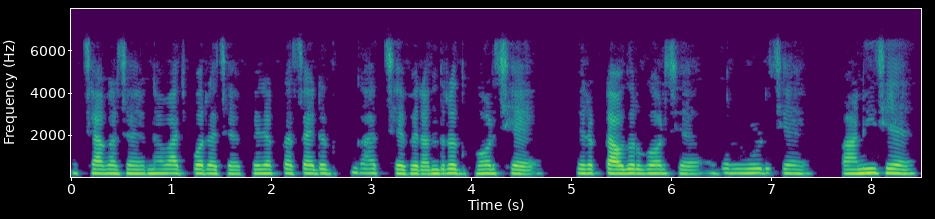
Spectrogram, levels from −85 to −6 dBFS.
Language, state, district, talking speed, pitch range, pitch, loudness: Surjapuri, Bihar, Kishanganj, 170 wpm, 190-200 Hz, 195 Hz, -21 LUFS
